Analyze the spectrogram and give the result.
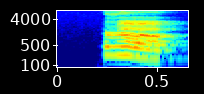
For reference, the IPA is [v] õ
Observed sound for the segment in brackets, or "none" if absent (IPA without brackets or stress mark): ð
